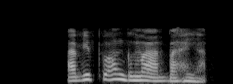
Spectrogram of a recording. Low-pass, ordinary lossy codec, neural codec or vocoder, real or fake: 5.4 kHz; AAC, 32 kbps; codec, 16 kHz, 2 kbps, FreqCodec, larger model; fake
